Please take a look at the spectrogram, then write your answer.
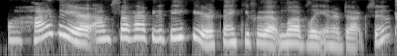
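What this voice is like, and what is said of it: Southern American accent. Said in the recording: “I just love your Southern accent. I'm from the South, but you make it sound like Julia Sugarbaker.”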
